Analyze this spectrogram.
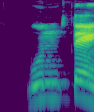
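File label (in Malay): "bunting", Malay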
